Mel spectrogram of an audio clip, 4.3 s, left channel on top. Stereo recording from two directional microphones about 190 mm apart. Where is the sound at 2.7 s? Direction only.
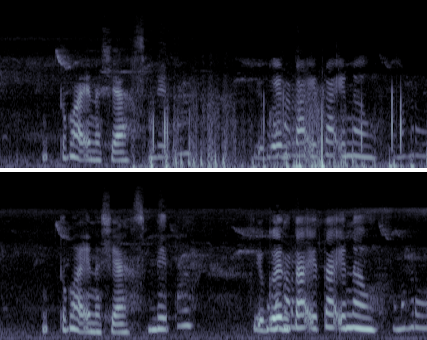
90° right.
